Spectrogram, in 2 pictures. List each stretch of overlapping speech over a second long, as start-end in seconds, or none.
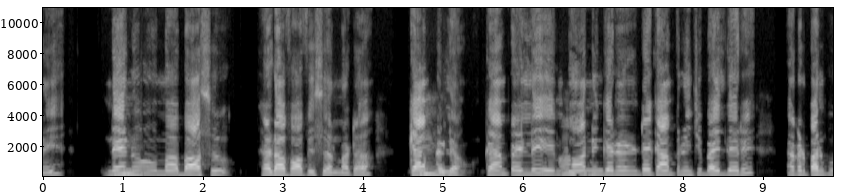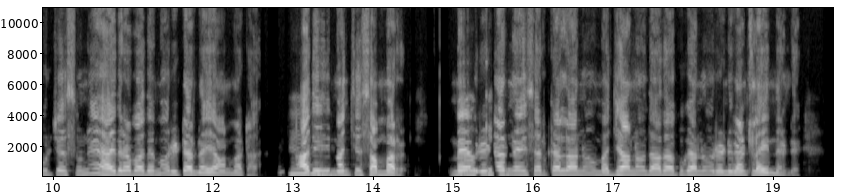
none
